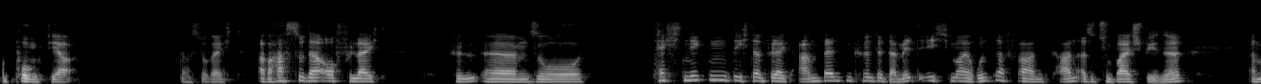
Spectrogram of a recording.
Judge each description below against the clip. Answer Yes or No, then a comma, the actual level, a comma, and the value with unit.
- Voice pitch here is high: No, medium, 140 Hz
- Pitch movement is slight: No, average, 4.7 semitones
